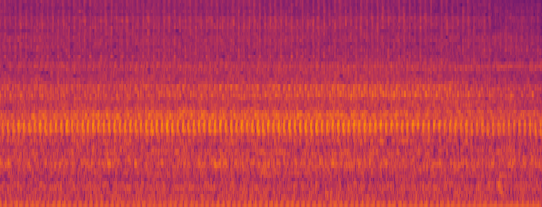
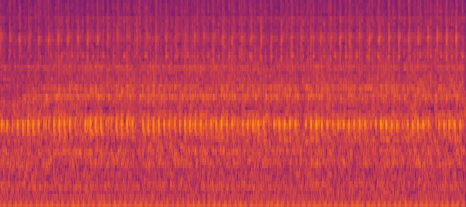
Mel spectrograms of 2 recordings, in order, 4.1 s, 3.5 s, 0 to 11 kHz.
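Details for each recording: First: 2011 Audi TT Quattro 2.0T TFSI, first start after engine-damage repair and sitting 1.5 years, slight throttle, no check engine light. Even, smooth idle with a faint high hum from the fuel pump; nothing abnormal. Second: 2011 Audi TT Quattro 2.0T TFSI first run after engine damage repair, sat 1.5 years, chilly day: light fast ticking three to four per second over idle, oil pressure 40–45 psi, no check engine light; owner suspects lifters still filling.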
